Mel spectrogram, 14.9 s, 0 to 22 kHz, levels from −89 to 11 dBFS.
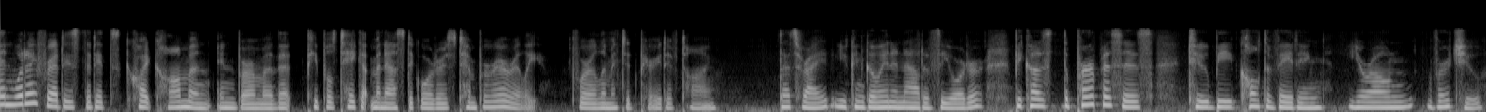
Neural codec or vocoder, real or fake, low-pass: codec, 16 kHz, 2 kbps, X-Codec, WavLM features, trained on Multilingual LibriSpeech; fake; 7.2 kHz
